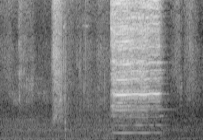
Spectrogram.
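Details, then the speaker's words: Honda Civic rolling backward in reverse: a short chirp, then a loud, steady high-pitched squeal from the rear brake; a rock was suspected, but the pad is found a little thin. "okay there's a very loud squeak it could be brakes but right now sometimes it could be a rock in between here"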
